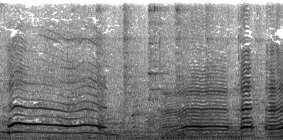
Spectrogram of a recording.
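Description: A young girl singing a slow Vietnamese song in a drawn-out, affected style. She holds two long notes, pauses briefly, then sings a short, loud, higher note near the end.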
